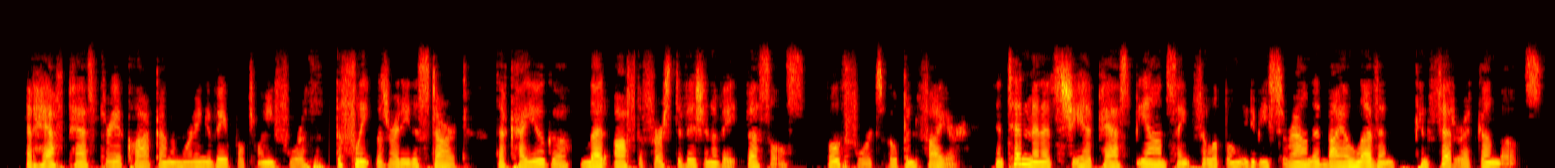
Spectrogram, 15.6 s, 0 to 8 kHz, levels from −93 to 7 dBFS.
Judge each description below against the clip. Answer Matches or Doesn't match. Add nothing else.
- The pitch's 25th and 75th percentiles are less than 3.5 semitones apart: Matches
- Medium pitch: Matches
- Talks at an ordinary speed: Matches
